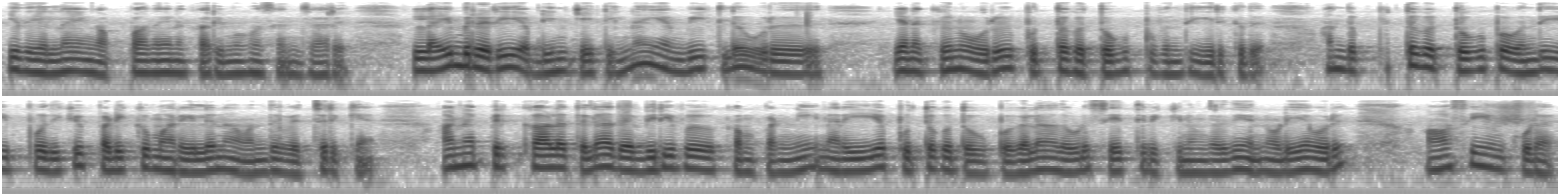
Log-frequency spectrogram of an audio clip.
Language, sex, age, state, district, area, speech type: Tamil, female, 30-45, Tamil Nadu, Salem, urban, spontaneous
